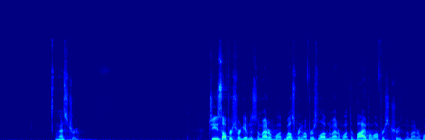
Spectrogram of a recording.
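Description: A middle-aged man speaks calmly into a microphone, with long pauses.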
